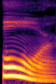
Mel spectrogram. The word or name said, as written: 4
